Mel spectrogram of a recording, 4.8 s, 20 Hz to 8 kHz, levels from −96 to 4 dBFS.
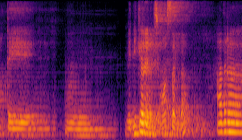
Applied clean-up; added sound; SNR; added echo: neural separator model SepFormer DNS4.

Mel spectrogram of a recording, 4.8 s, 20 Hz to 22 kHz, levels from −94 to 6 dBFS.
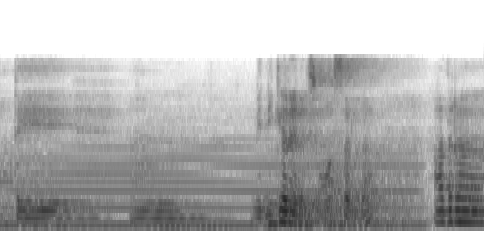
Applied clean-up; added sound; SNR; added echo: none; Wind instrument, woodwind instrument; 12 dB; reverberation time 1.6 s.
